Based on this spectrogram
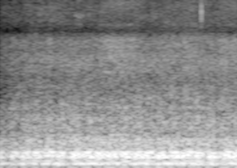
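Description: Steady, even low rumble with no stumbles or knocks; the engine runs smoothly and sounds healthy.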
